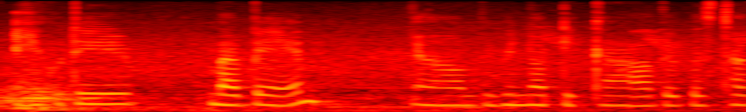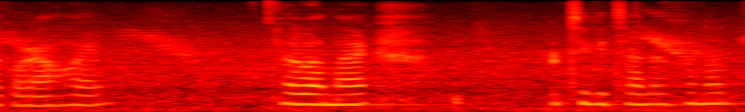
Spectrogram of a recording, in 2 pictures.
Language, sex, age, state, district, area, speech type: Assamese, female, 18-30, Assam, Golaghat, urban, spontaneous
